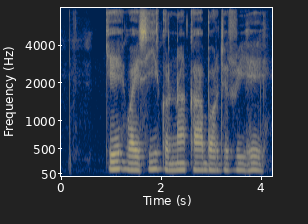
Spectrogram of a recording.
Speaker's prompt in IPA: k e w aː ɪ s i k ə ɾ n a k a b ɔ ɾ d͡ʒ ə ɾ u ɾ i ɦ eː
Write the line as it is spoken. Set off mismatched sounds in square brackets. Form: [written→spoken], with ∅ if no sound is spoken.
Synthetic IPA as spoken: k e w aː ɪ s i k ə ɾ n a k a b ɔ ɾ d͡ʒ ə ɾ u ɾ i ɦ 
